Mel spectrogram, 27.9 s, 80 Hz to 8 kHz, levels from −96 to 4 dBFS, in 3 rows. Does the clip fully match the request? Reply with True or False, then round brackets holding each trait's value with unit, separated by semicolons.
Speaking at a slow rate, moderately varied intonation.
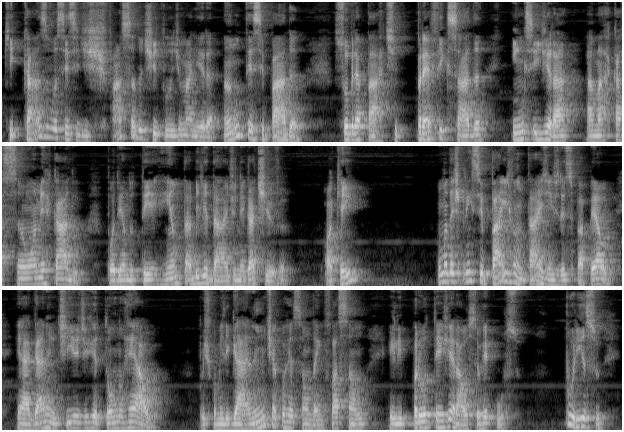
True (110 wpm; 3.8 semitones)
